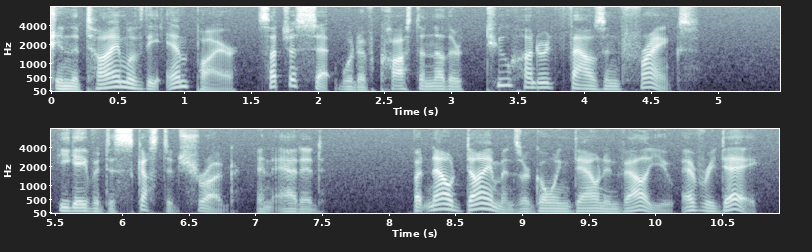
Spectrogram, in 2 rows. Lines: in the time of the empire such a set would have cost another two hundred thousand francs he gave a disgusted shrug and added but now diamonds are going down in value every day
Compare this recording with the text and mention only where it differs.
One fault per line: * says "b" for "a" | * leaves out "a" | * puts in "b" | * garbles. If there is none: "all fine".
all fine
